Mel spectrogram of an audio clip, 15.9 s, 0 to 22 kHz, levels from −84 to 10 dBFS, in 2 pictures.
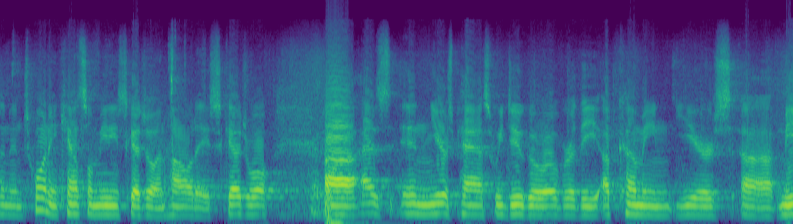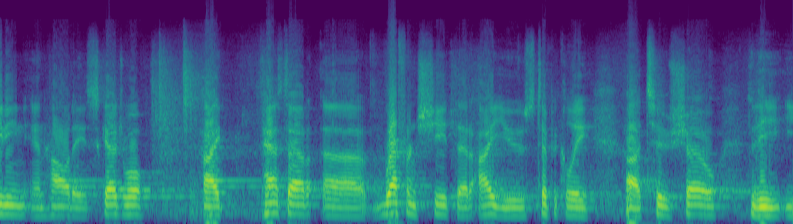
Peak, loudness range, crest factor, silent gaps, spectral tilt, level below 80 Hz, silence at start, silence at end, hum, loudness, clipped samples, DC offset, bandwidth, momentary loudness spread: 0 dBFS; 2 LU; 12 dB; none; -5 dB/octave; -44 dBFS; 0 s; 0 s; none; -12 LUFS; 0.9%; under 0.1%; 14 kHz; 8 LU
